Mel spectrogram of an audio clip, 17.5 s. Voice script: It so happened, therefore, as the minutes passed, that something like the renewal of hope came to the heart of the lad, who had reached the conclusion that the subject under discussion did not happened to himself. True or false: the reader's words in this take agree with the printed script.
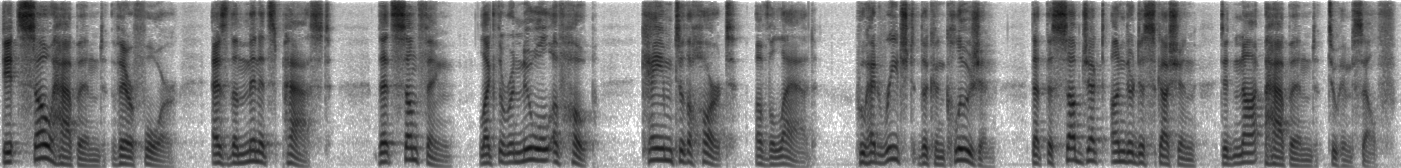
true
